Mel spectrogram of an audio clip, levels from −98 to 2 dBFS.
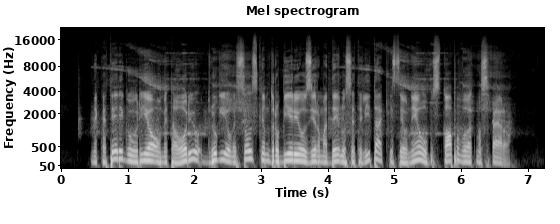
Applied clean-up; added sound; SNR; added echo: neural mask model RNNoise.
